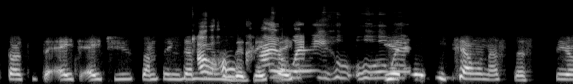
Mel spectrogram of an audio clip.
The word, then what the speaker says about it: Huawei: Carla says it's pronounced Huawei.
